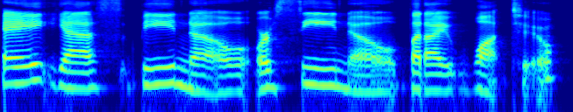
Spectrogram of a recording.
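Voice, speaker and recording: A woman's voice: fairly low pitch, slow pace, gravelly, bright, forceful tone, clean tone. A woman co-hosting a casual podcast in an enthusiastic, informal, joking way. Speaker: podcast co-host.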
